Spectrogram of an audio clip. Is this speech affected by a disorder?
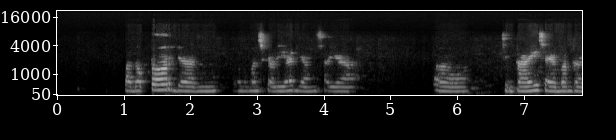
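No.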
